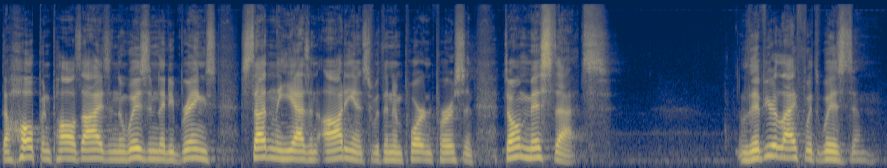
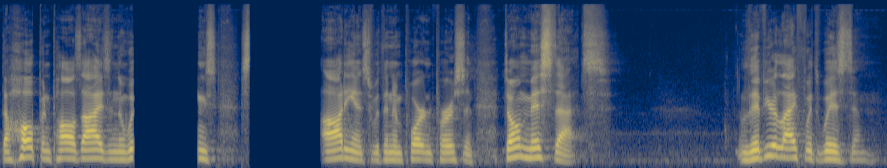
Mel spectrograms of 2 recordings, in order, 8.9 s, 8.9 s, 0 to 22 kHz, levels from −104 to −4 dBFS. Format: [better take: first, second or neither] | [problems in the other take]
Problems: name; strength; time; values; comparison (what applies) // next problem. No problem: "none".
first | audio cutting out; at 1.5 s for 0.5 s and at 2.5 s for 0.5 s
